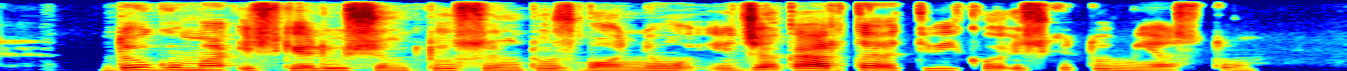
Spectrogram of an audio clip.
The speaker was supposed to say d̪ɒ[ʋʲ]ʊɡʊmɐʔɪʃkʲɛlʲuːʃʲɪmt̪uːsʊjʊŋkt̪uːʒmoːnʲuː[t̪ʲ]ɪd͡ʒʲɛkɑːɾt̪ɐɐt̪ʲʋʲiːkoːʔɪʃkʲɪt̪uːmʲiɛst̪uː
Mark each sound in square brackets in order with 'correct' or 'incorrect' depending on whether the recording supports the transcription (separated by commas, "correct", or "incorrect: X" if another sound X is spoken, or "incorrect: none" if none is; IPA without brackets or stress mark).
incorrect: none, incorrect: none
